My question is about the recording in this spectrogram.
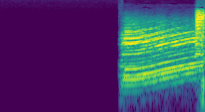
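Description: Silence, then a little over a second in, a steel guitar sounds and slides steadily upward in one long rising twang that opens a cartoon's title music.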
